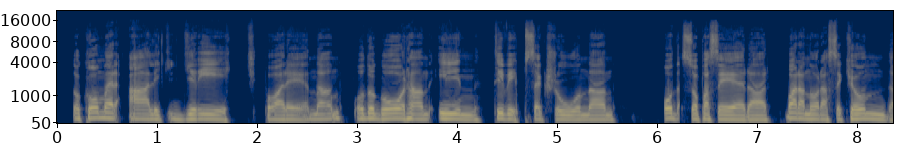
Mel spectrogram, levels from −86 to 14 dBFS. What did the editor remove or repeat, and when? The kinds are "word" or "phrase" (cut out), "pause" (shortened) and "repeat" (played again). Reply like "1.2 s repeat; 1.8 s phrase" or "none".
2.0 s word; 2.9 s pause; 4.3 s pause; 6.2 s word; 7.2 s pause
